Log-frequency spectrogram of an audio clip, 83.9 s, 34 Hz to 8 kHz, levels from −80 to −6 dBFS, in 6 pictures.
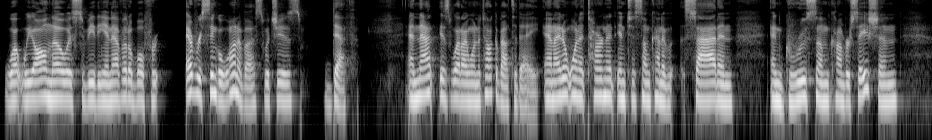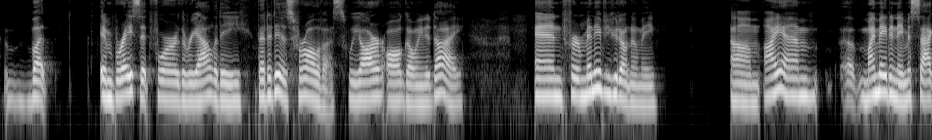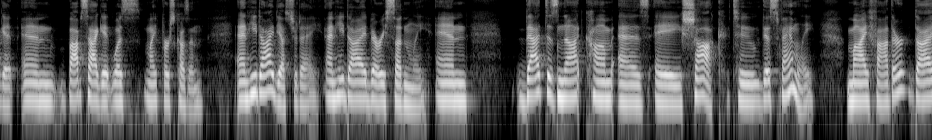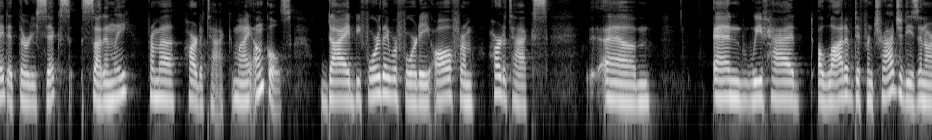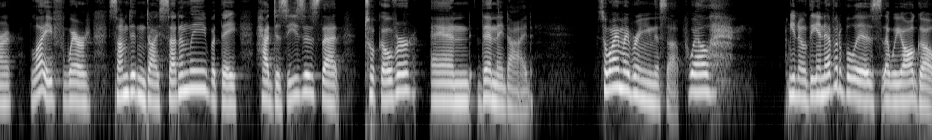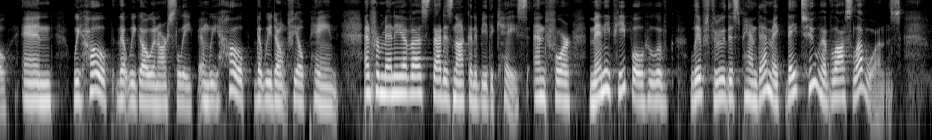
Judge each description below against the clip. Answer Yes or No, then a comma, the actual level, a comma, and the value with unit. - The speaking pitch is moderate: Yes, medium, 165 Hz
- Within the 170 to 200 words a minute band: No, average, 155 wpm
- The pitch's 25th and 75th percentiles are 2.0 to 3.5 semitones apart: Yes, average, 3.2 semitones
